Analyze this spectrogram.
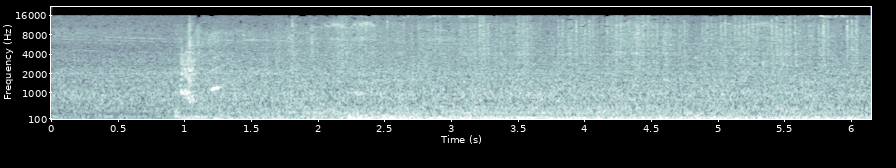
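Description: Aircraft wheels touch down and rumble along a runway.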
